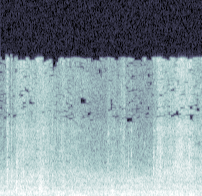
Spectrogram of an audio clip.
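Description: Wind on the microphone: a steady low rumble with hiss.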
